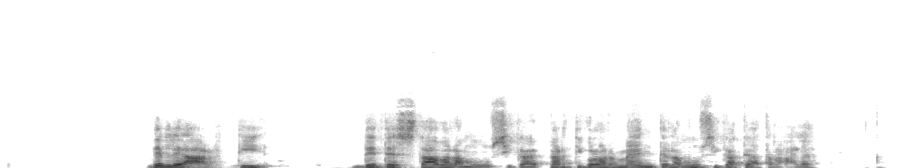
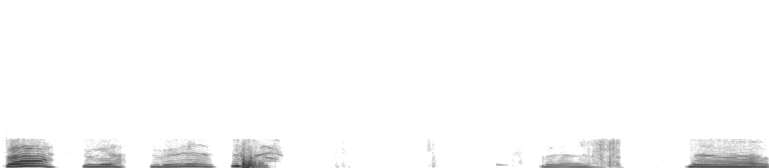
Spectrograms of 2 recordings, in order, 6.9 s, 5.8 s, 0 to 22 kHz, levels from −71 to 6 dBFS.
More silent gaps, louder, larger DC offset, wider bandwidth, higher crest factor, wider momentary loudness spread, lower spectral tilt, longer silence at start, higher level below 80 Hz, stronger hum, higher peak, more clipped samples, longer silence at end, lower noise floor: neither; about the same, -22 LUFS vs -23 LUFS; neither; first, 9.4 kHz vs 4 kHz; second, 18 dB vs 24 dB; second, 11 LU vs 20 LU; second, -6 dB/octave vs -11 dB/octave; first, 1.1 s vs 0.05 s; second, -70 dBFS vs -54 dBFS; neither; second, -4 dBFS vs 0 dBFS; neither; first, 0.8 s vs 0 s; second, -67 dBFS vs -74 dBFS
